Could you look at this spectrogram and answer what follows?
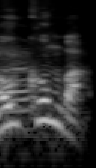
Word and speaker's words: Jacumba: Okumba. That's how you say it. Jacumba.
